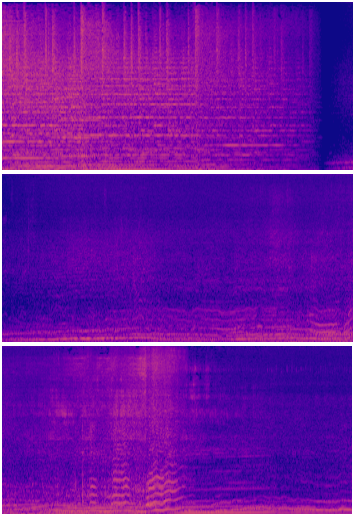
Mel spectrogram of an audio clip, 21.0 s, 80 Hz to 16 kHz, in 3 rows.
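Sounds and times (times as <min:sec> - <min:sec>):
rally car engine revving: 0:06.5 - 0:21.0.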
